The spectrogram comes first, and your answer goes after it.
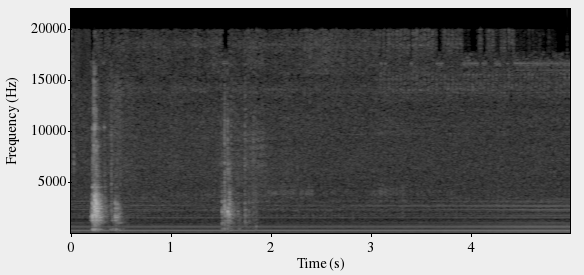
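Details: Early Orange Matamp ORST guitar amplifier with a stubborn hum problem, during hum-reducer coil adjustment: steady, loud low buzzing hum with a rough edge under a couple of knocks; mains hum getting into the amp, cause suspected.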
